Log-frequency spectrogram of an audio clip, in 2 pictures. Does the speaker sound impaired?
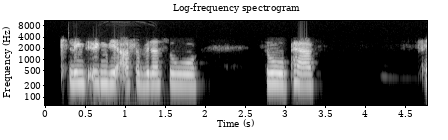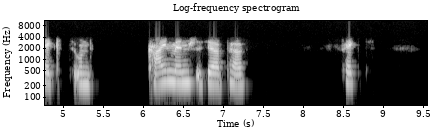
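Yes: stuttering; covert stuttering for many years, aware from about age 10, hidden until 21; openly stuttering, regularly reads scripture aloud in church since January last year, nervous beforehand; not stutter-free when reading aloud, anticipates difficult words in advance, avoided words, trouble with t-words; here repeated words, blocks.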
